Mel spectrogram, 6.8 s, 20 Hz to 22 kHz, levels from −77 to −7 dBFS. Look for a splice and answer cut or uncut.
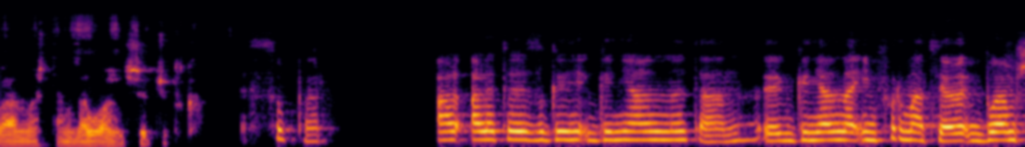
uncut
